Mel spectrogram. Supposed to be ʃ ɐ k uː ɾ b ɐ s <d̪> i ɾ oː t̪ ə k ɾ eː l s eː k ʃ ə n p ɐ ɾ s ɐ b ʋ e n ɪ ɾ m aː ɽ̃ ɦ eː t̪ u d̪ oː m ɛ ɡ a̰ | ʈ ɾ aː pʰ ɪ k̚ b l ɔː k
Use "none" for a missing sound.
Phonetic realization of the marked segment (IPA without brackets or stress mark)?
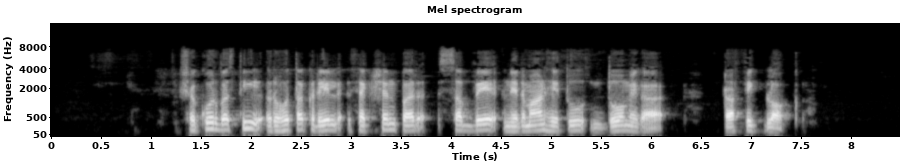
t̪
